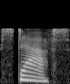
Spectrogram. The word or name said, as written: staffs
